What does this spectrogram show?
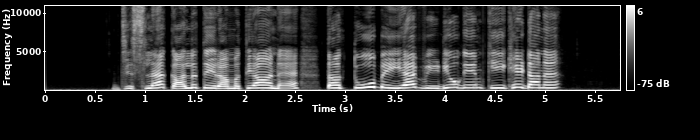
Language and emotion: Dogri, angry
